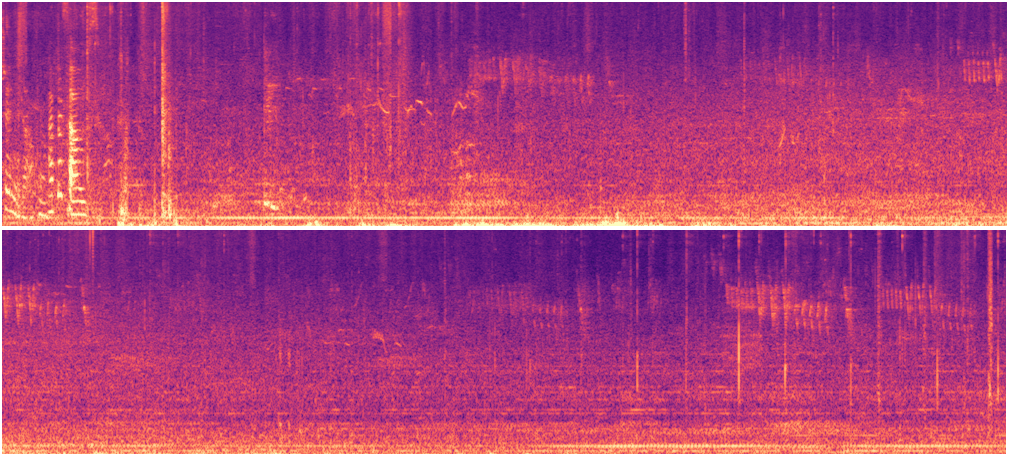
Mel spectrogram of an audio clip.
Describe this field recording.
Marzilibad, Eintritt gratis, jedoch Kästchengebühr, Bärndütsch der langsamste Dialakt der Schweiz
